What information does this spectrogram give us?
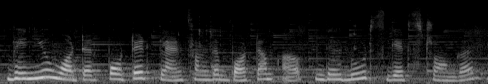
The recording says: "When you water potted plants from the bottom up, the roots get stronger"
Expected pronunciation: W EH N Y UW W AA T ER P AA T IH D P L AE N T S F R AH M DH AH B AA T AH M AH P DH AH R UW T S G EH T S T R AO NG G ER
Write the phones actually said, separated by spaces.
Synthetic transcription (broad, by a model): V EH N Y UW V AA T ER P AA T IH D P L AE N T F R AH M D AH B AA T AH M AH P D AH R UW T S G EH T S T R AO NG G ER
